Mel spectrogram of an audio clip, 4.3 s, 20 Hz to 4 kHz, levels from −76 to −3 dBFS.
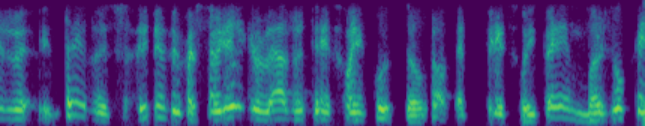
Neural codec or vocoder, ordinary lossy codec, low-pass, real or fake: codec, 24 kHz, 1.5 kbps, HILCodec; Opus, 16 kbps; 3.6 kHz; fake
